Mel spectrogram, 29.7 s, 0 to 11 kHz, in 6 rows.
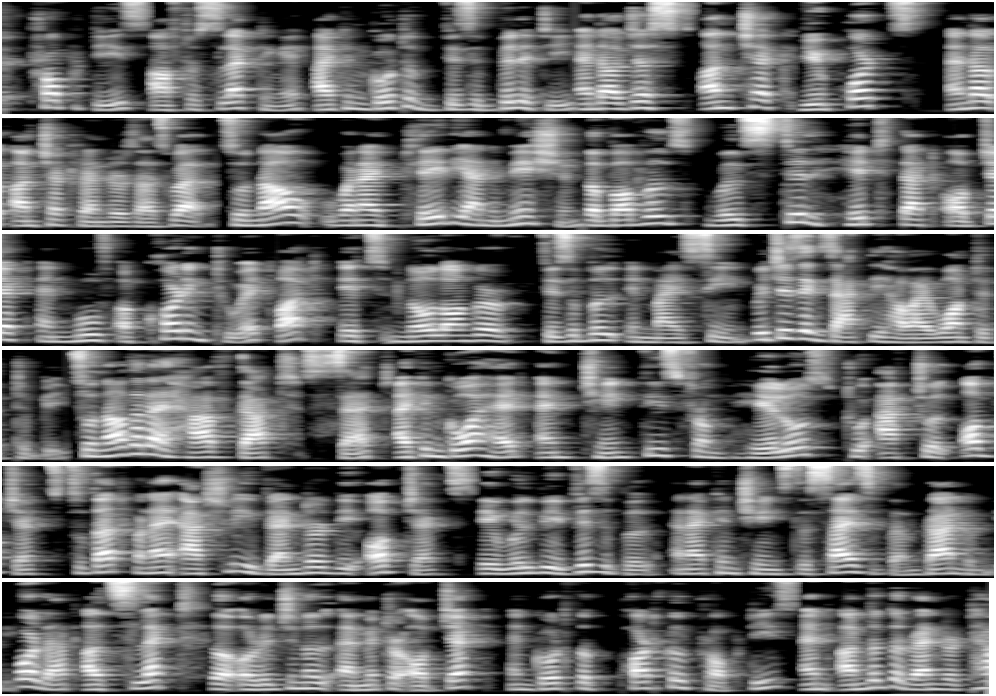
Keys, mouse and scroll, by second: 0.2 click, 2.8 click, 2.8-3.4 scroll down 5, 3.5 click, 5.1 click, 6.0-7.6 drag, 7.6 space, 8.2-9.0 middle drag, 9.7 middle click, 11.9-12.9 middle drag, 16.8 space, 17.6-18.3 scroll up 2, 19.1 scroll down 2, 20.1 click, 25.1 click, 28.0 click, 28.7-29.1 scroll down 5, 29.1 click, 29.6-29.7 scroll down 2.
